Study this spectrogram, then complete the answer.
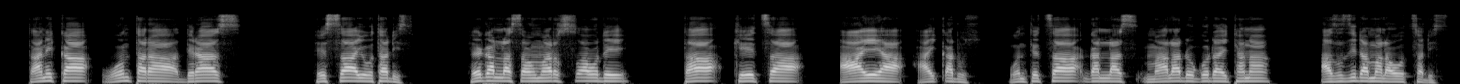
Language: Gamo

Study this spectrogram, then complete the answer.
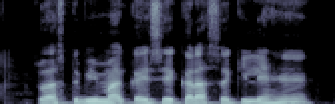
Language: Magahi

